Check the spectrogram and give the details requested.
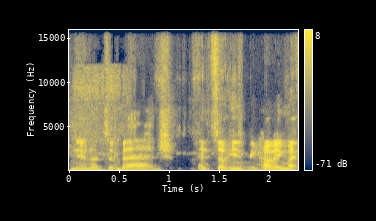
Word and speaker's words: Nuno Tavares: That's apparently how his name is pronounced, Nuno Tavares.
